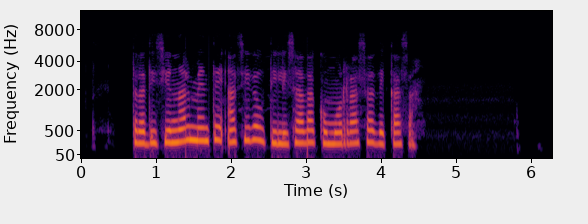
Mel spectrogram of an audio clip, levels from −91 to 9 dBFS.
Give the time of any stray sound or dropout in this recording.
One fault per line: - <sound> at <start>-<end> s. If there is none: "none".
none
